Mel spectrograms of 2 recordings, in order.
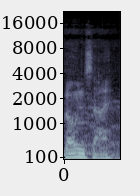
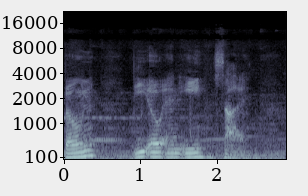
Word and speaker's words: bonsai: What's also interesting is that it's pronounced bonesai. It doesn't say it on the back here, but I've been pronouncing bonsai wrong my entire life. It says in the instructions phonetically that it's pronounced bone bi.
